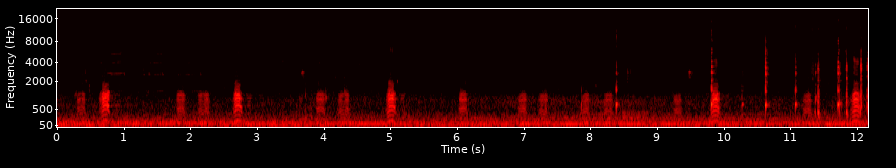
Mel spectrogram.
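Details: Ducks at sunrise on the Colorado River, Needles, California, 6:16 AM on April 12, 2021, iPhone 7 recording: scattered short nasal quacks, irregular and overlapping, over constant low engine rumble and water noise.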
